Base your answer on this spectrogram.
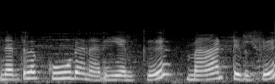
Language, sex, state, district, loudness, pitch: Tamil, female, Tamil Nadu, Chennai, -14 LUFS, 270 Hz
